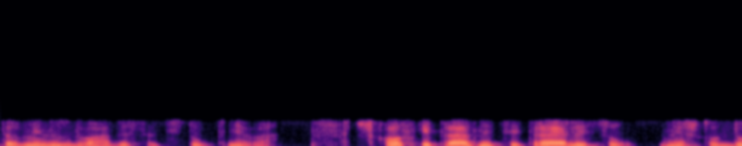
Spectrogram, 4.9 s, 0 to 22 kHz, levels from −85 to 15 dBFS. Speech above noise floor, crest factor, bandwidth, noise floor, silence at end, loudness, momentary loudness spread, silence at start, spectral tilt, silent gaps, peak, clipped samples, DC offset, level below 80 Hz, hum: 24 dB; 18 dB; 4.1 kHz; -42 dBFS; 0 s; -19 LUFS; 15 LU; 0 s; -12 dB/octave; none; 0 dBFS; under 0.1%; under 0.1%; -52 dBFS; none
